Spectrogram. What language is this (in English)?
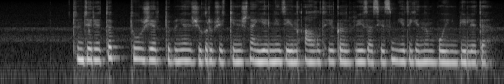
Kazakh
